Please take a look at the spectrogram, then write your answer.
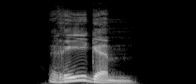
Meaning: strong dative masculine/neuter singular of rege
- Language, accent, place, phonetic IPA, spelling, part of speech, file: German, Germany, Berlin, [ˈʁeːɡəm], regem, adjective, De-regem.ogg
